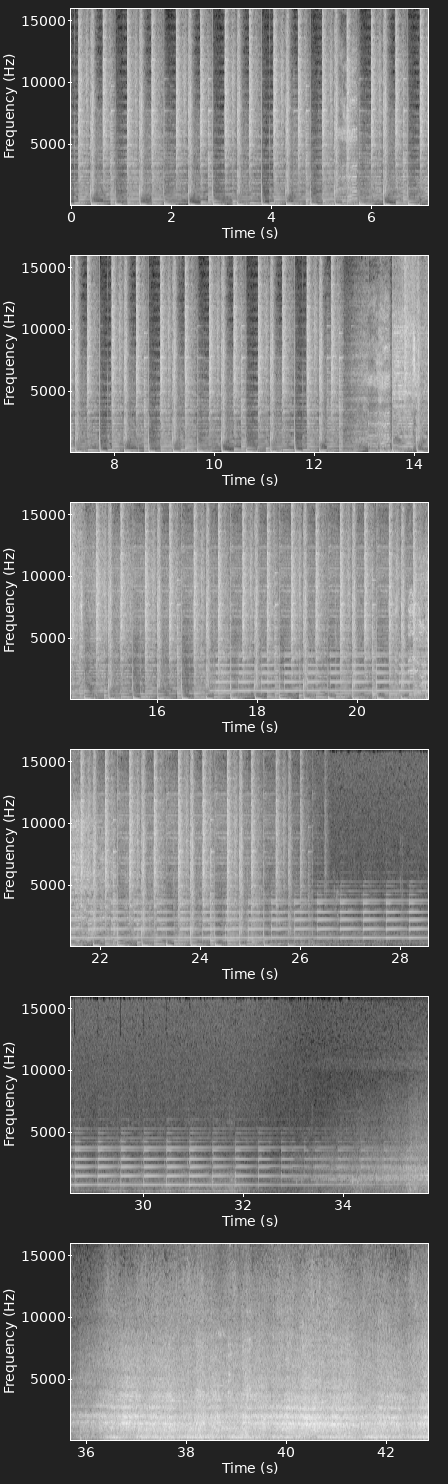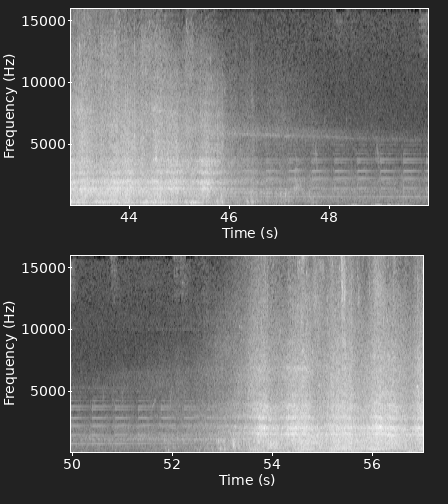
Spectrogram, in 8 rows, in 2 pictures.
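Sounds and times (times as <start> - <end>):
train wheels on rails: 13.6 - 26.8, 33.7 - 57.0
level crossing warning bell: 16.5 - 57.0.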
